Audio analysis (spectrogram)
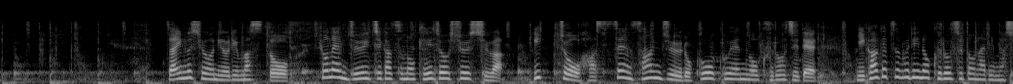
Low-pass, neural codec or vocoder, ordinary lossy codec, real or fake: none; codec, 16 kHz, 4 kbps, FunCodec, trained on LibriTTS, 50 frames a second; none; fake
